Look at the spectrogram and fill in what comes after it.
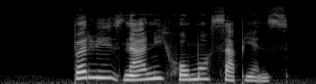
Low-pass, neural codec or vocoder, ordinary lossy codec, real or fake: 19.8 kHz; none; MP3, 64 kbps; real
